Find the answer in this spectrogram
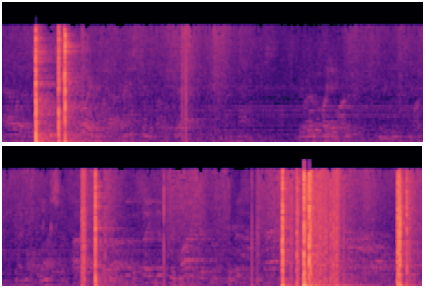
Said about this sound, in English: We're having fireworks.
